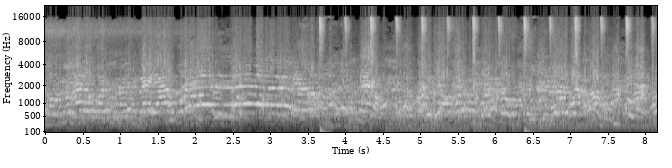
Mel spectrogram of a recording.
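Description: Live church music at full volume: many voices singing and calling out over a bass line, with occasional low drum thumps and a steady run of sharp percussive strikes.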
